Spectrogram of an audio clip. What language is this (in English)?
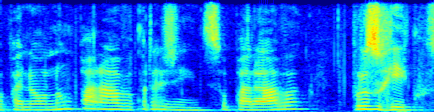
Portuguese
